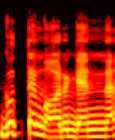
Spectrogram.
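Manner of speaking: put-on thick Italian accent while speaking German. Imitating a german teacher who spoke with a heavy italian accent. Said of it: "con acento italiano heavy".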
